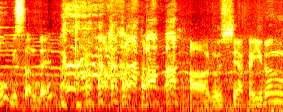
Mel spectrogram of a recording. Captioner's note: hahahaha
